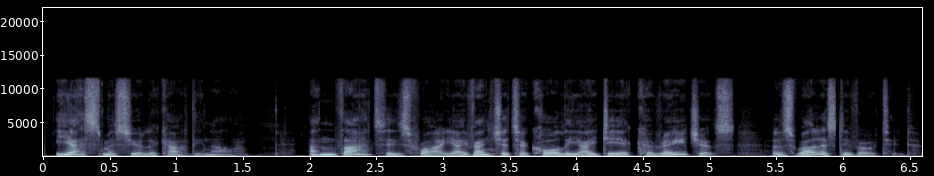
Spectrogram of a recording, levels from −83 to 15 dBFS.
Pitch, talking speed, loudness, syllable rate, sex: 135 Hz, 175 wpm, -19 LUFS, 5.2 syllables/s, male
